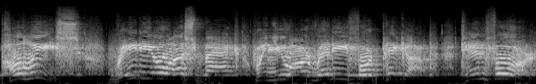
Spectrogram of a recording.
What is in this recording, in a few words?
Police Radio Call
